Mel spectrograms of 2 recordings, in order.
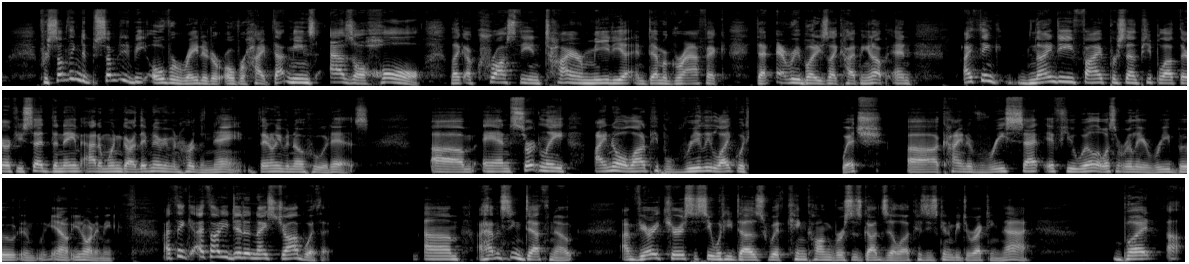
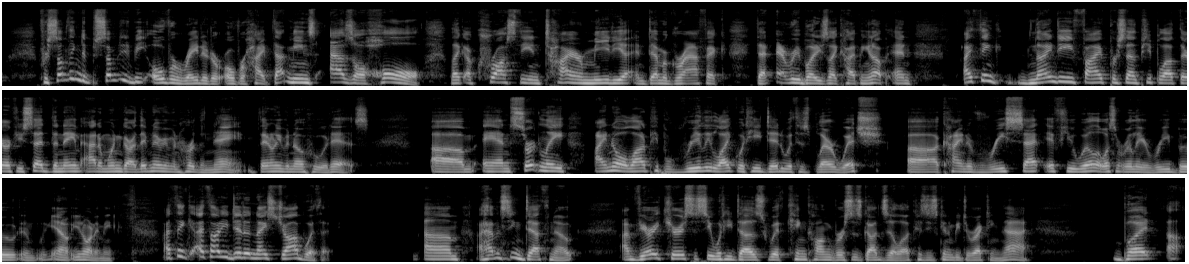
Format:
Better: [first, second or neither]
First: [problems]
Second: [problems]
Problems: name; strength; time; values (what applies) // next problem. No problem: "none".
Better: second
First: audio cutting out; at 19 s for 1 s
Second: none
